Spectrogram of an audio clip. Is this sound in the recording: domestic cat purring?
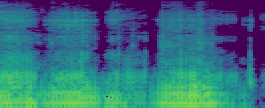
yes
